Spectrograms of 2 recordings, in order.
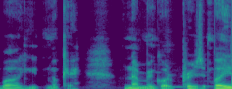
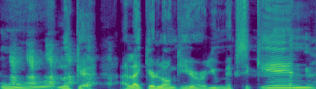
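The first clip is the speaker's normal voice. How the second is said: animated, swooping, high, sing-song voice; 6 semitones higher, 3 dB quieter than usual. Retelling how a fellow inmate greeted them: imitating Fernando. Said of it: "He's like".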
